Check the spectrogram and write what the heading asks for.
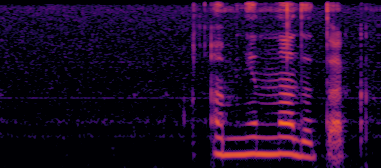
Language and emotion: Russian, neutral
